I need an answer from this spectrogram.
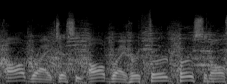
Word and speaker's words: Albrecht: Spelled A-L-B-R-E-C-H-T, pronounced Albright.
